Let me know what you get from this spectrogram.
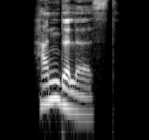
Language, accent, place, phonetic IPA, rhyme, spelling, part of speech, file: German, Germany, Berlin, [ˈhandələst], -andələst, handelest, verb, De-handelest.ogg
- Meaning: second-person singular subjunctive I of handeln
